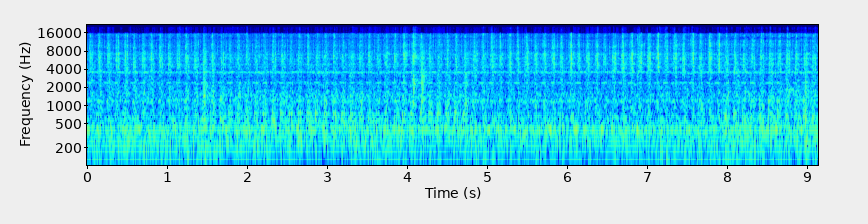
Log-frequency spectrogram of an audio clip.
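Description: An embroidery sewing machine stitches out a placement line, a steady continuous whirring hum with a fast rapid needle rhythm running throughout, close and even in level.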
